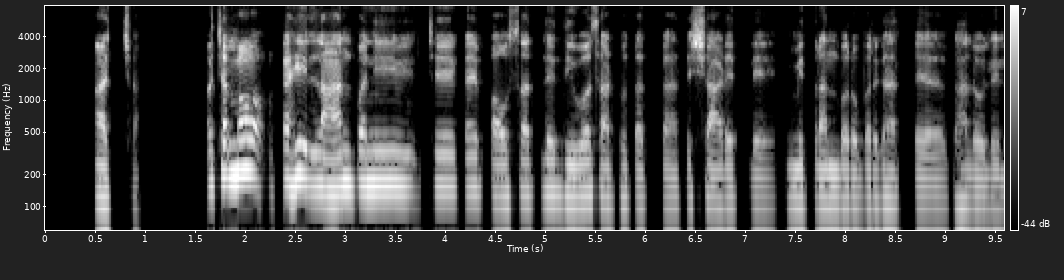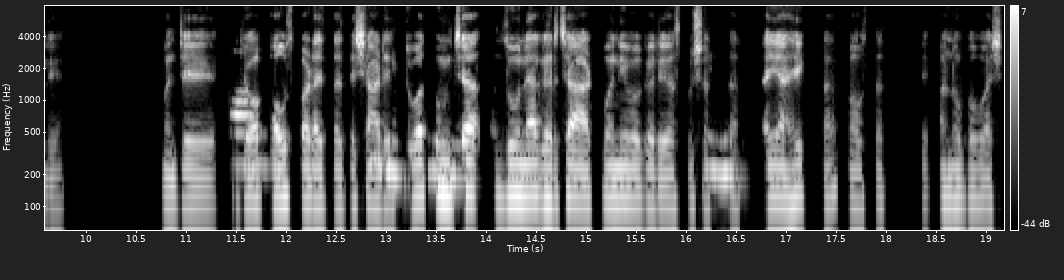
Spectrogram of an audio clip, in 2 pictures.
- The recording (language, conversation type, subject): Marathi, podcast, पावसाळ्यात बाहेर जाण्याचा तुमचा अनुभव कसा असतो?
- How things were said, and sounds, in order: none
